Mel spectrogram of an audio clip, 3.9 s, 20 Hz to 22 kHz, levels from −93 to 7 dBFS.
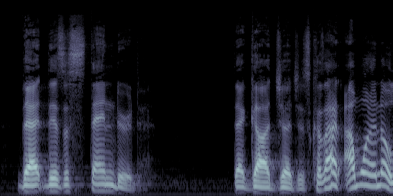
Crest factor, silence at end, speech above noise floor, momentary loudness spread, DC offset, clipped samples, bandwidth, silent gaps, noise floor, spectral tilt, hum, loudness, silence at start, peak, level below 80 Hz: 20 dB; 0 s; 51 dB; 9 LU; under 0.1%; under 0.1%; 14 kHz; none; -77 dBFS; -5 dB/octave; none; -27 LUFS; 0.2 s; -8 dBFS; -78 dBFS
